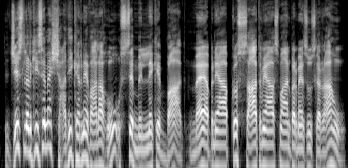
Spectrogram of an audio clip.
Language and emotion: Urdu, happy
